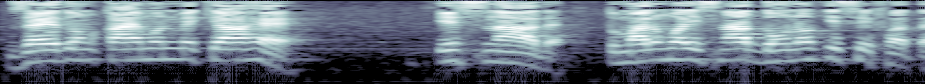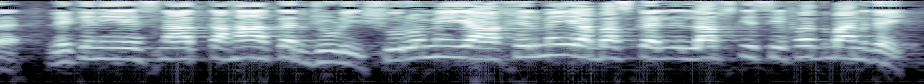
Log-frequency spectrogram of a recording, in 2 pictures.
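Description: A man with a high voice teaches a grammar lesson, putting questions to the class and answering them himself. He goes back over each point patiently. The recording is dull and lo-fi. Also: normal speed, a bit bright. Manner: repeats points for students. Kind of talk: Arabic grammar lesson in Urdu.

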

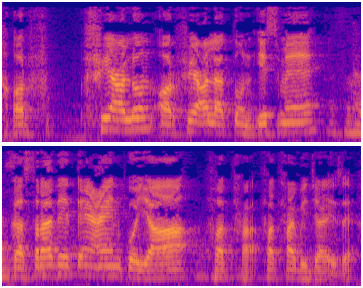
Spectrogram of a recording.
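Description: A man with a fairly high, bright voice teaches slowly from a classroom text, reading a line, explaining it, then quizzing students. The lo-fi recording is dull, with a little hiss or hum.

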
